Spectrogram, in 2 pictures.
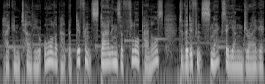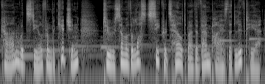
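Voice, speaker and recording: Man playing a shy, stammering, higher-voiced dragon butler. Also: a little mellow, natural voice. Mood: earnest, proud. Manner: stammering, hesitant, deferential, formally polite. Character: shy polite old dragon butler, male, eager servant. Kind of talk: ASMR roleplay monologue.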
